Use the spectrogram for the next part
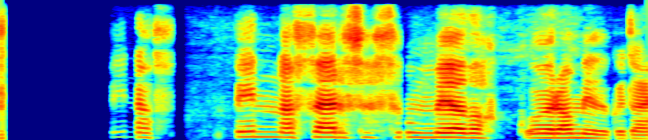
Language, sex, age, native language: Icelandic, female, 11, Icelandic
